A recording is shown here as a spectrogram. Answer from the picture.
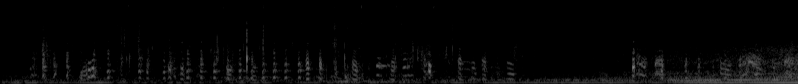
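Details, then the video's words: Roosters and hens calling together on a chicken farm, a busy stream of quick clucks and cackles from many birds, loudest in bursts, backed by a continuous low ventilation hum. "Moment of the sound of a chicken farm, roosters and hens making noise"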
